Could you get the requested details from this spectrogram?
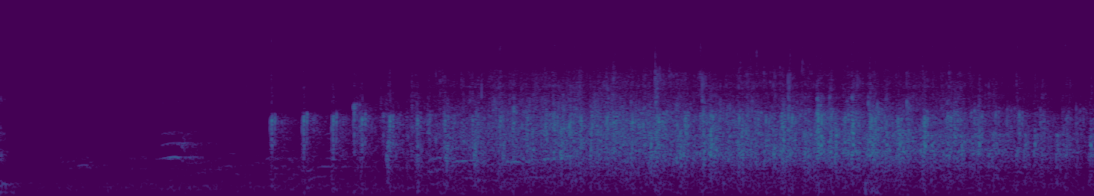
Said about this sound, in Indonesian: Yang tepuk tangannya agak seret mungkin nggak menyimaknya, tapi nggak mungkinlah diulangi lagi ya.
